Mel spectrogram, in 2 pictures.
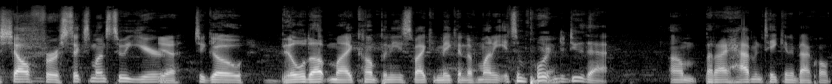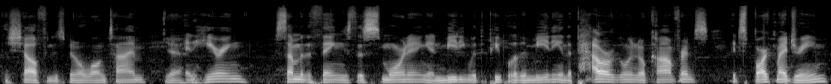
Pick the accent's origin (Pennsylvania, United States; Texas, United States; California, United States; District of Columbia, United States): Pennsylvania, United States; Philadelphia; moved away as an adult; now in upstate New York, United States; we've always wanted to go back to our hometown. We're from Philadelphia, the suburbs of Philadelphia. We're living in upstate New York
